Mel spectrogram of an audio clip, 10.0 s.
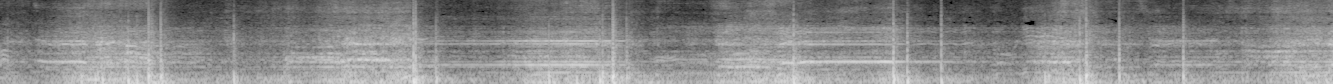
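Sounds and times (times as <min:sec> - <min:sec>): fireworks shells bursting: 0:00.5 - 0:09.9.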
